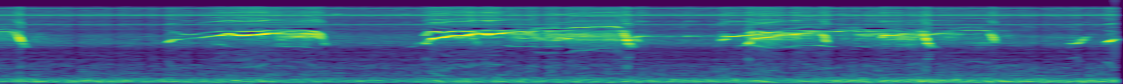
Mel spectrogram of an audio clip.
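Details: Bald eagle eaglets at feeding time, their mother delivering seal placenta after a lean day. Strained high whistles held about half a second each, falling off at the end, come in quick succession over a low steady hum.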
